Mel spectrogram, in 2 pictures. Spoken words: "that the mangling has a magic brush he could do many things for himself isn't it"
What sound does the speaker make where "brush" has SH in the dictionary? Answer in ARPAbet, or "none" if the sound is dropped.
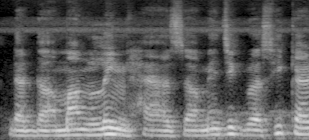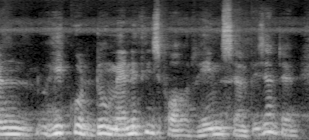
S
